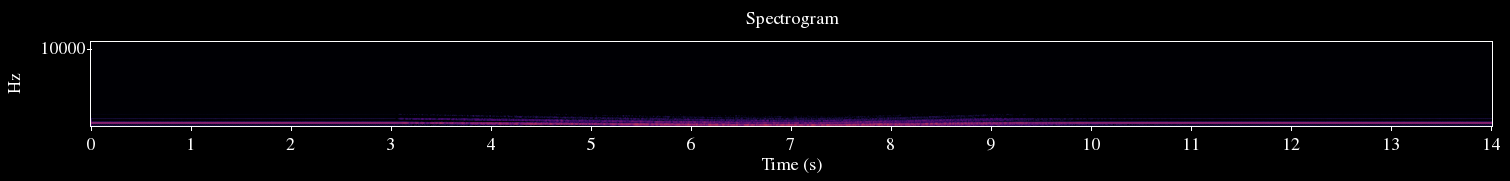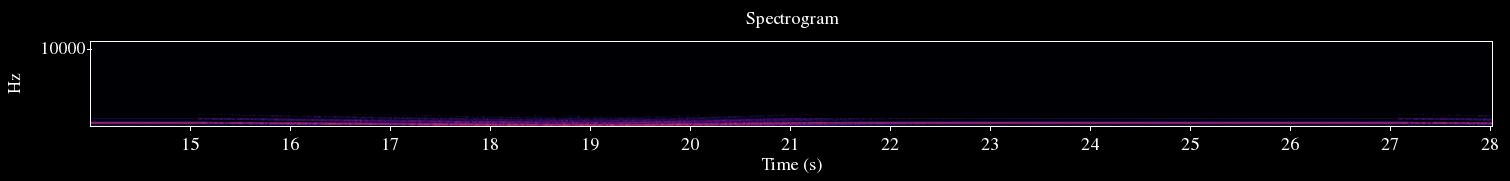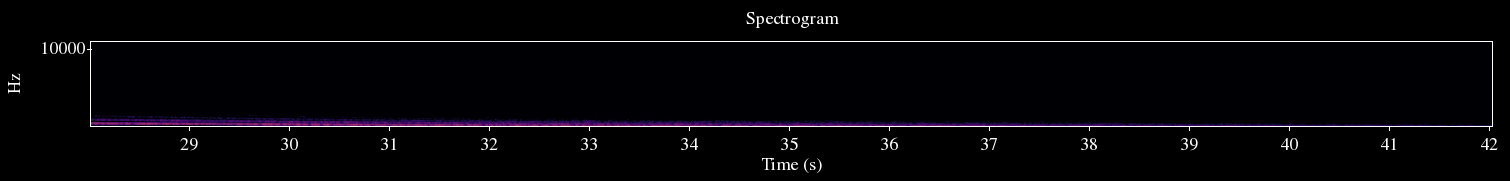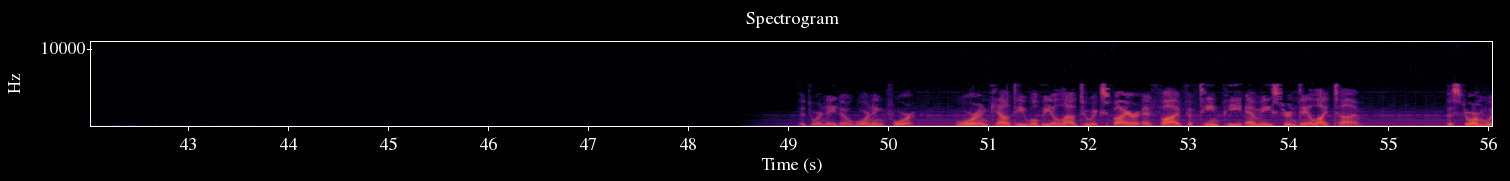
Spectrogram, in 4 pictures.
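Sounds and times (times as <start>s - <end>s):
warning siren: 0.0s - 35.4s, 48.9s - 56.0s.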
